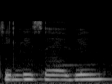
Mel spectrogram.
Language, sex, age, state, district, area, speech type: Odia, female, 18-30, Odisha, Mayurbhanj, rural, spontaneous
